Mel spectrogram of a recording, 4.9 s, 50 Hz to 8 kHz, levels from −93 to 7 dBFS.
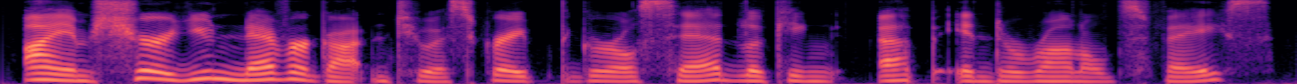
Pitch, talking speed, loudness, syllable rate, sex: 180 Hz, 210 wpm, -21 LUFS, 5.2 syllables/s, female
